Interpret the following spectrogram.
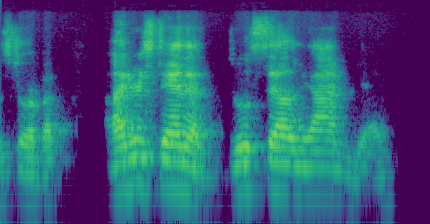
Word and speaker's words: Dulcelandia: Okay, help me if I mispronounce the name of the store, but I understand that Dulcelandia. Correct, yes, Dulcelandia.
